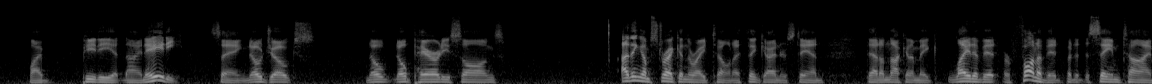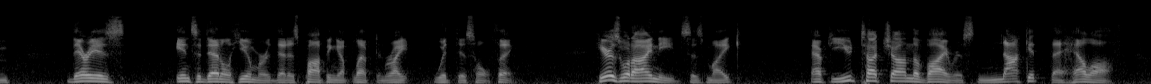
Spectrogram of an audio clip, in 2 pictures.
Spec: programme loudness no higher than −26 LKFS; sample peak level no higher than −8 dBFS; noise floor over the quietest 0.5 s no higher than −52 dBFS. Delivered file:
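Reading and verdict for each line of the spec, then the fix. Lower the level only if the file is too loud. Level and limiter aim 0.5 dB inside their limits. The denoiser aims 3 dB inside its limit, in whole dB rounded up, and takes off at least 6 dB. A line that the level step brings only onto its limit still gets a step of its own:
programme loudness −34.5 LKFS: in spec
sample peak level −17.0 dBFS: in spec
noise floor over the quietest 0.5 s −62 dBFS: in spec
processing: no processing needed

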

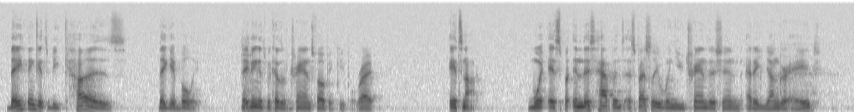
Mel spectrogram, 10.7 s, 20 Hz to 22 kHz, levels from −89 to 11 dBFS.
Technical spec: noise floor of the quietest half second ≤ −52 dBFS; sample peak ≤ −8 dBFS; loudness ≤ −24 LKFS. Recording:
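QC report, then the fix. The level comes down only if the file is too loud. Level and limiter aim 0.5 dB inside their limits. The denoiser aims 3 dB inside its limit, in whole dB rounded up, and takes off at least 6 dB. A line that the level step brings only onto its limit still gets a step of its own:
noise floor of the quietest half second −50 dBFS: out of spec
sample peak −6.0 dBFS: out of spec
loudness −26.0 LKFS: in spec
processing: broadband denoise 6 dB, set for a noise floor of −50 dBFS
brickwall limiter −8.5 dBFS

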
